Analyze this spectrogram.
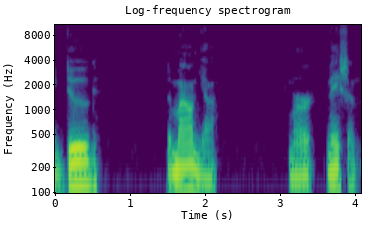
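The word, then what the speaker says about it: Muur: Doug Demania Mer Nation. Mer. M-U-U-R. Mer. M-U-U-R, right? Not more. Mer.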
